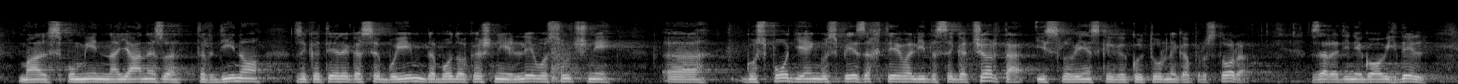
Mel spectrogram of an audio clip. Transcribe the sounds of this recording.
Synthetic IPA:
malspɔminːajaːnɛzat̪əɾd̪iːnɔzakat̪eːɾɛɡasɛbɔjimd̪aboːd̪ɔkəɾʃnileːʋɔsuːt͡ʃni | ɡɔspoːd̪jɛinɡɔspeːzaxt̪eːʋalid̪asɛɡat͡ʃəɾt̪a̰isslɔʋenskɛɡakult̪uɾnɛɡapɾɔst̪oːɾa̰ | zaɾad̪injɛɡɔːʋiɣd̪eːl

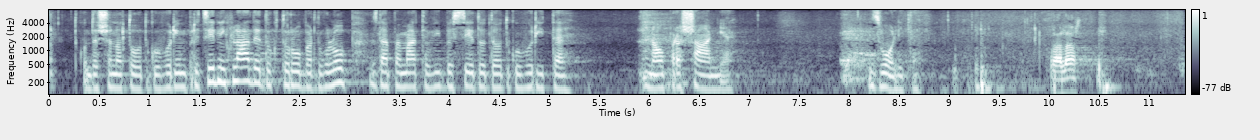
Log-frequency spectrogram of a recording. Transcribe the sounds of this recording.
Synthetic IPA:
t̪ḁkod̪aʃɛnat̪oːɔd̪ɡɔʋɔɾimpɾɛt̪seːd̪nikʋlaːd̪ɛd̪oːkt̪ɔɾoːbɛɾd̪ɡɔloːpzd̪ajpaimaːt̪ɛʋibɛseːd̪ɔd̪aɔd̪ɡɔʋɔɾit̪ɛ | nawpɾʔaʃaːnjɛ̰ | izʋoːlit̪ɛ | xʋa̰ːla

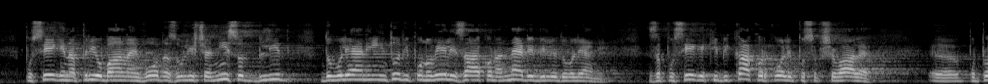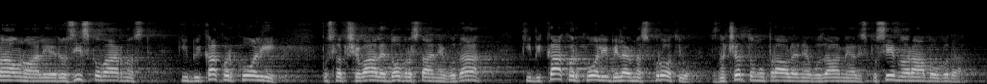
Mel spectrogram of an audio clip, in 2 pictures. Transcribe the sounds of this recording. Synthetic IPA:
pɔseːɡinapɾiɔbaːlnainʋoːd̪nazɔliʃt͡ʃaniːsɔbilid̪ɔʋɔljɛːniːnt̪uːd̪ipɔnɔʋeːlizaːkɔnanɛbibilid̪ɔʋɔljɛːni | zapɔseːɡɛkibikakɔɾkoːlipɔslapʃɛʋaːlɛ | pɔplaːwnɔaliɛɾɔziskɔʋaːɾnɔst̪kibikakɔɾkoːli | pɔslapʃɛʋaːlɛd̪ɔːbɾɔst̪aːnjɛʋɔd̪a | kibikakɔɾkoːlibilɛwnaspɾoːt̪juznat͡ʃəɾt̪ɔmupɾaːwlanjaʋɔd̪aːmialispɔseːbnɔɾaːbɔʋɔd̪a

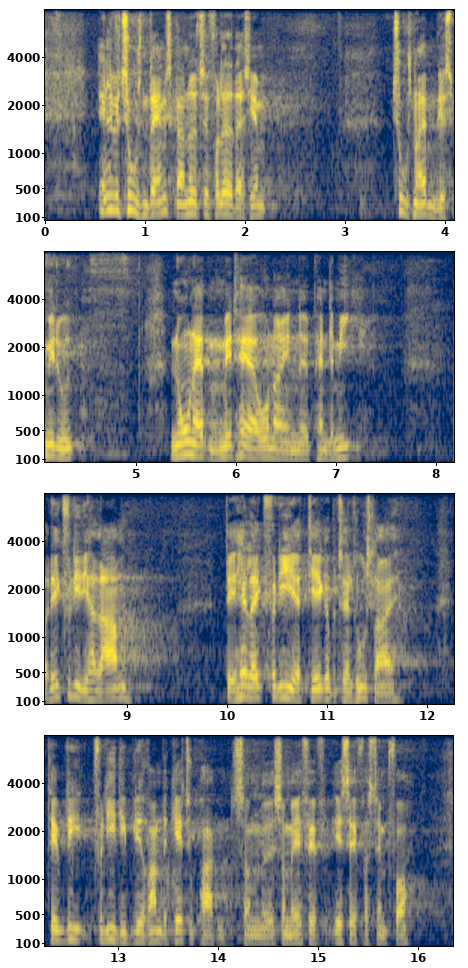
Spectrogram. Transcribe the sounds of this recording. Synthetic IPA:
elʋət͡sʰṵːsn̩d̥ænsɡ̥ɐæɐnøð̰ˠt͡sʰe̝æɐfɒ̽lɛ̰ð̰ˠd̥æɐsjem̰ | t͡sʰṵːsn̩æd̥em̩bliɐsmid̥uð̞̰ˠ | no̝ːn̩æd̥emme̝d̥ɦæɐ̰ɔ̽n̰ɐe̝npʰænd̥emḭː | ɒde̝eɡ̥fɒdḭːd̥ihɑ̈lɑ̈ːməð̩ˠ | d̥e̝æɐɦel̰ɐe̝ɡ̥ə̥fɒ̽d̥ḭːæd̥ie̝ɡ̥hb̥et͡sʰɛ̰ːld̥hṵːslɑ̈ɪ | d̥e̝d̥ḭːfɒ̽d̥ḭːd̥ib̥liɐʁɑ̈m̰d̥æɡ̥et͡sʰo̝pʰɑ̈ɡ̥n̩sɒ̽msɒ̽mesefhɑ̈sd̥em̰d̥fɒ̽

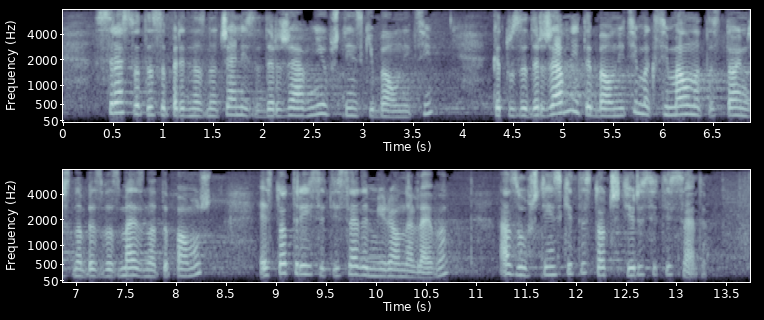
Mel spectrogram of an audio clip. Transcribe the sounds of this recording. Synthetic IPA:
sɾɛt̪st̪vət̪əsəpɾɛd̪nɐznɐt͡ʃɛnizɐd̪əɾʒavniːʊpʃt̪inskibɔlˠnit̪si | kɐt̪ɔzɐd̪əɾʒavnit̪ɛbɔlˠnit̪siməksimalˠnət̪əst̪ɔjnost̪nɐbɛzvɐzmɛznət̪əpɔmoʃt̪ | ɛst̪ɔt̪ɾiːsɛt̪isɛd̪ɛmːilʲɔnəlɛ̰və | ɐ̰zɐʊpʃt̪inskit̪ɛst̪ɔt͡ʃɛ̥t̪iɾɛsɛt̪isɛ̰d̪ɛ̰m

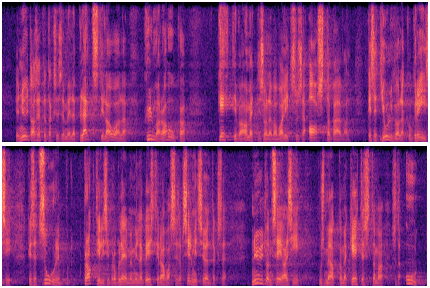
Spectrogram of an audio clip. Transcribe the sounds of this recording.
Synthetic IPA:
jɑnyːd̪̥ɑse̞t̪ːˑɑt̪ːˑɑkse̞s̬e̞me̞jleplært̪st̪ilɑwɑlekylmɑɾɑɦuɡ̥ɑ | ke̞ht̪ivɑɑme̞t̪ˑːiso̞le̞vɑvɑlʲit̪suse̞ʔɑːst̪ɑpæevɑ̰l | ke̞set̪julɡeo̞le̞kːˑukriːsike̞s̬et̪suːɾiprɑk̚t̪ilisipro̞ble̞ːmemilːe̞ɡ̥ɑe̞ːsʲt̪iɾɑhvɑsːejsɑb̥silmit̪søld̪ɑkse̞ | nyːd̪̥o̞nse̞ːɑsʲi | kusme̞ɑkːɑme̞ke̞ht̪e̞st̪ɑmɑse̞d̪̥ɑuːt̪ːˑ

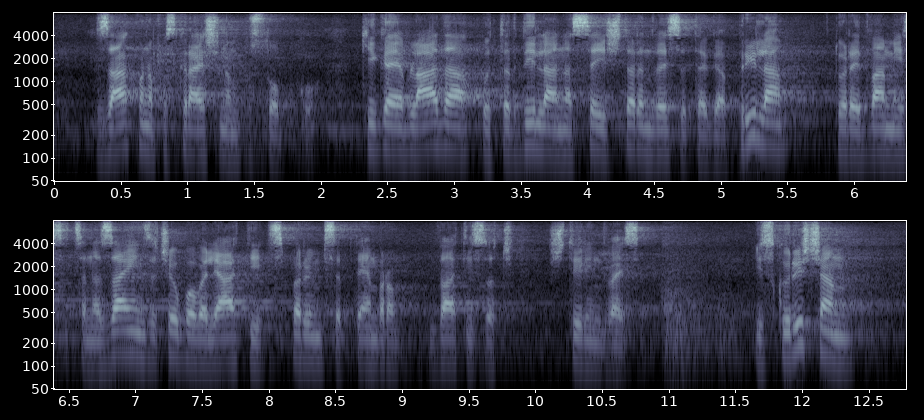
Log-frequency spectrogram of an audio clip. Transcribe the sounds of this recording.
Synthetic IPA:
zaːkɔnapɔskɾajʃɛnɛmpɔst̪oːpkukiɡajɛwlaːd̪apɔt̪əɾd̪iːlanasɛjiʃt̪əɾənd̪ajsɛt̪ɛɡaːpɾiːlat̪oːɾɛjd̪ʋamesɛ̥t̪sanazajinzat͡ʃeːwboʋɛljaːt̪ispəɾʋimsɛp̚t̪ɛmbɾɔm | d̪ʋaːt̪isɔt͡ʃ | ʃt̪iːɾiːnd̪ʋajsɛ̥t̪ | iskɔɾiʃt͡ʃam

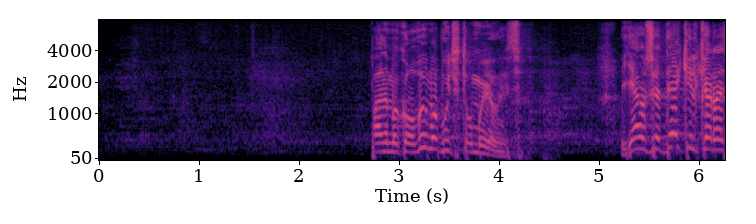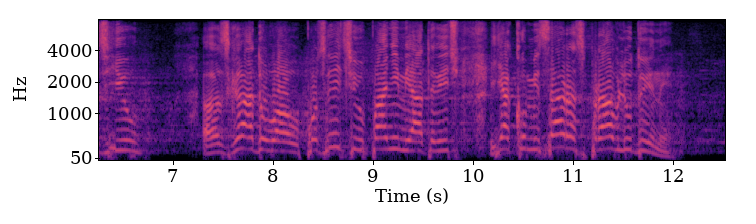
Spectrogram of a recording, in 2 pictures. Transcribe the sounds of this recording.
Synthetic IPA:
pɑnɛmɪkɔlˠʋɪmɐbutʲxt̪ɔmɪlˠɪ̰sʲ | jawʒɛd̪ɛkʲilʲkɐɾɐzʲiw | zɣɑd̪ʊʋɐwpɔzɪt͡sʲijʊpɑnʲimʲjat̪ɔʋʲit͡ʃjɐkːɔmʲisɑɾɐspɾɑwlʲʊd̪ɪnɪ̰

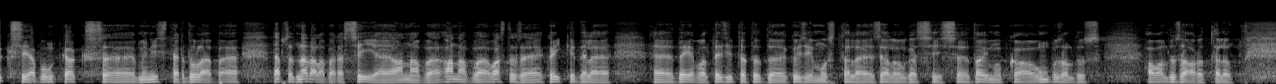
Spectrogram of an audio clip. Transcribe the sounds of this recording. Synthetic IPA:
ksjɑpuŋk̚t̪kɑksminist̪e̞rt̪ulɛb̥t̪æpselt̪næd̪ɑlɑpæɾɑst̪siːjɑjɑɑnːɑb̥ɑnːɑb̥vɑst̪use̞kɤjkːid̪e̞le̞t̪ejepoːlt̪ːˑe̞s̬it̪ːˑɑt̪ud̪kys̬ʲimust̪ʰe̞leseɑlolɡɑsːist̪o̞jmub̥kɑumbusɑld̪usɑvɑld̪use̞ɑɾut̪ːˑe̞lu

